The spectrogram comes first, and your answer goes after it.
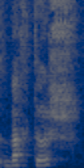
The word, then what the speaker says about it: Bartosz: post apo land 2 ça je sais que ça se prononce bartosz parce que j'ai entendu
